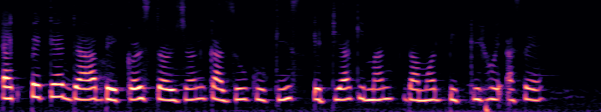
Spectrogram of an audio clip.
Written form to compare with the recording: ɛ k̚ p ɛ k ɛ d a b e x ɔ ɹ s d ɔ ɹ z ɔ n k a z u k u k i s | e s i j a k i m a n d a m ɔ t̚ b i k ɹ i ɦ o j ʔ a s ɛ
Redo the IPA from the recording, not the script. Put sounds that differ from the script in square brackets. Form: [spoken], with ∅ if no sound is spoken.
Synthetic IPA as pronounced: ɛ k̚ p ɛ k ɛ d a b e [k] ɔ ɹ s d ɔ ɹ z ɔ n k a z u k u k i s | e [t] i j a k i m a n d a m ɔ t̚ b i k ɹ i ɦ o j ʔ a s ɛ

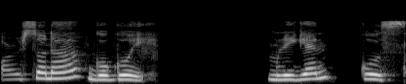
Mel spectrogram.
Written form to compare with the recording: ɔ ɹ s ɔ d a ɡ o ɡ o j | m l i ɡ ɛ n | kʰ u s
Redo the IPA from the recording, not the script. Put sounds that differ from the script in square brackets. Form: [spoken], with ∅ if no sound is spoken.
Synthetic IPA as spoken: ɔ ɹ s ɔ [n] a ɡ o ɡ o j | m [ɹ] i ɡ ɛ n | [k] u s

